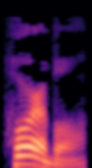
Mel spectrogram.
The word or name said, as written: Horrible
